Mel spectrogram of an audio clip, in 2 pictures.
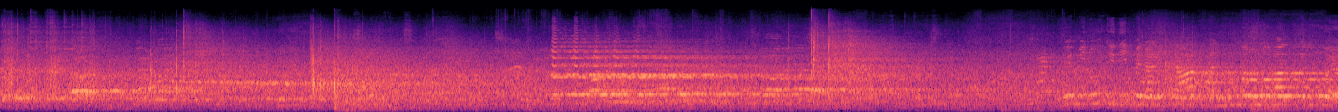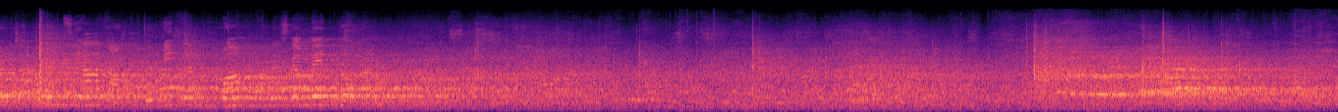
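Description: Ice skates scrape and glide across the ice.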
